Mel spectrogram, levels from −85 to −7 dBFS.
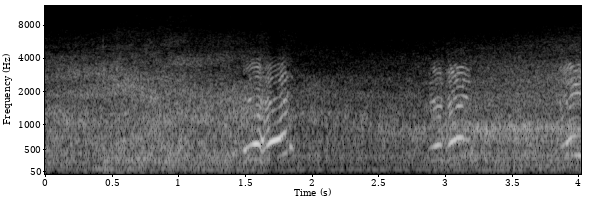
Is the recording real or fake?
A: real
